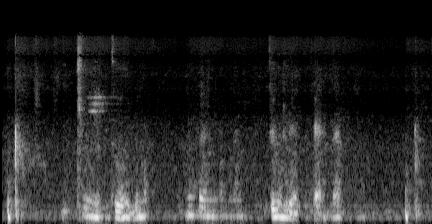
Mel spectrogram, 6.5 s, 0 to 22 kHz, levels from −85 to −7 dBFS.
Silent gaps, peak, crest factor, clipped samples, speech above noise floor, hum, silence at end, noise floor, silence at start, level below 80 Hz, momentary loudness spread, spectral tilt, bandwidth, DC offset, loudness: none; -4 dBFS; 22 dB; under 0.1%; 26 dB; none; 0.15 s; -49 dBFS; 0.1 s; -56 dBFS; 23 LU; -7 dB/octave; 11.5 kHz; under 0.1%; -25 LUFS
